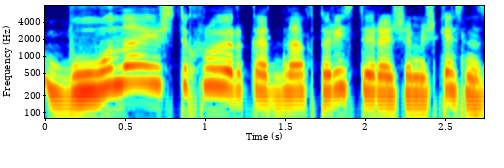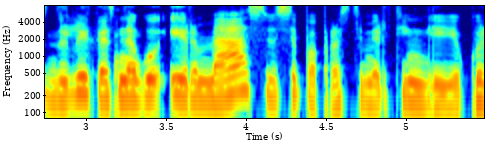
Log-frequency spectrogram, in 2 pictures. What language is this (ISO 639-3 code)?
lit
